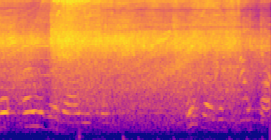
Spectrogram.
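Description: An energy blast roars and bursts.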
